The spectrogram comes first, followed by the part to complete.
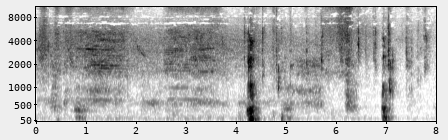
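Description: A domestic pig grunting, with two short, louder grunts about four and seven seconds in.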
